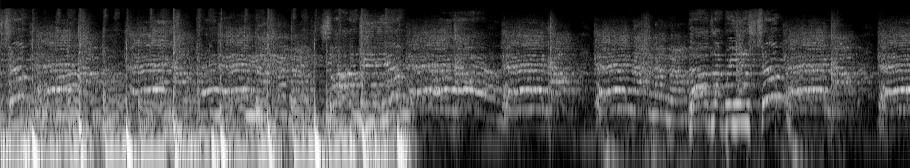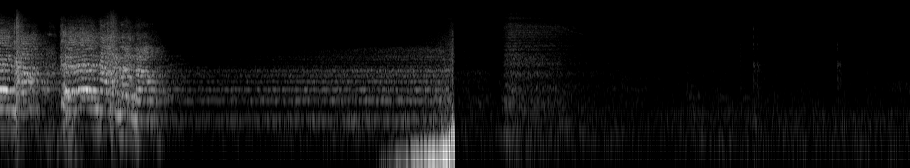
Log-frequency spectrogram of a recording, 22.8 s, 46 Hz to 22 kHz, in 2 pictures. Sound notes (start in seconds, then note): 16.7 music stops; 17.1 sighs deeply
